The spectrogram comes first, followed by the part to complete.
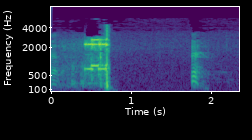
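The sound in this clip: A telephone line signal announcing an incoming caller: two short bursts of electronic tones, the first longer and louder, separated by a brief silence.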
